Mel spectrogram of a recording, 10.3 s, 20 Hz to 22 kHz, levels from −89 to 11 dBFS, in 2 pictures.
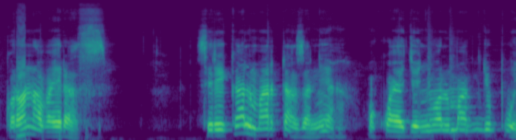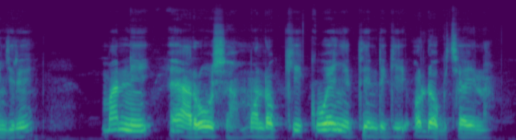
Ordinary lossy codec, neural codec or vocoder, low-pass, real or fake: none; vocoder, 44.1 kHz, 128 mel bands every 512 samples, BigVGAN v2; 19.8 kHz; fake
